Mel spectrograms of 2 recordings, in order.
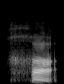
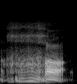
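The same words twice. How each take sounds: First: "Kha" dengan gesekan kh ringkas dan halus; lebih halus. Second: "kha" dengan gesekan tenggorokan kasar dan panjang; riak kasar. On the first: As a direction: gesek kh tipis pada "Kha". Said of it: "namun dibaca lebih halus". ("Kha" tanpa riak kasar) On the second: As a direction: seret kh kuat-kuat pada "kha". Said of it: "riaknya tidak kasar". (contoh salah: "kha" beriak) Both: Shown as a demonstration.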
